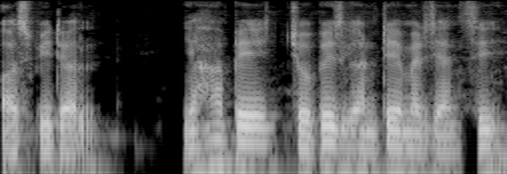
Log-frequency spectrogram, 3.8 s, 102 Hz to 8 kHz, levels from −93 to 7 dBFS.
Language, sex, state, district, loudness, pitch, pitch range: Hindi, male, Bihar, Jahanabad, -18 LUFS, 105 Hz, 100-115 Hz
